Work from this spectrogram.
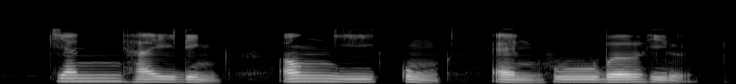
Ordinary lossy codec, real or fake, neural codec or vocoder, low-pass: none; real; none; 5.4 kHz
